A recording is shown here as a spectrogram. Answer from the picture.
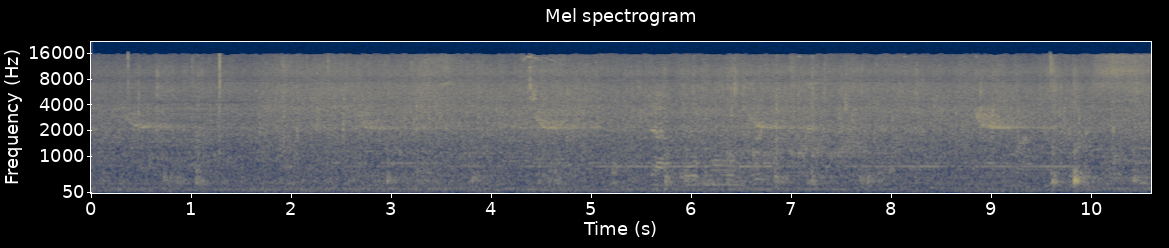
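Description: A short high animal call repeated about every two seconds, over faint background voices.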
